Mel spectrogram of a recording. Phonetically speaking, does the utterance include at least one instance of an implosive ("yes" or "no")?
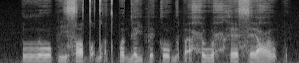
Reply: no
